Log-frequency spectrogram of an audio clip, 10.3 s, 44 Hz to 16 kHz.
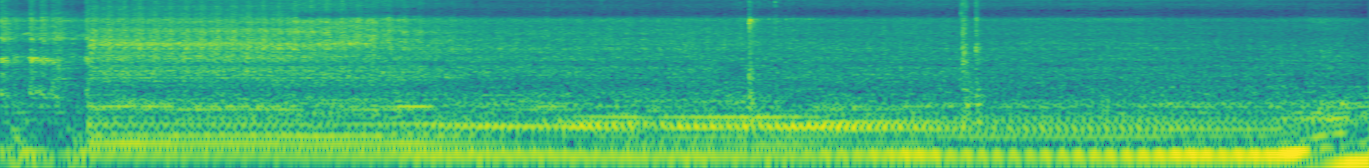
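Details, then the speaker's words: Toyota Celica GT-Four ST185 with freshly assembled 5SGTE Beams engine, first start after tightening a loose battery terminal that caused slow cranking, healthy oil pressure: fires straight up, revs cleanly with steady beat, no knocks; normal start and revving. "the motor was cranking over pretty slow so I checked the battery terminal and it was a bit loose I tightened it up so now it should crank over a bit faster"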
